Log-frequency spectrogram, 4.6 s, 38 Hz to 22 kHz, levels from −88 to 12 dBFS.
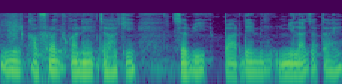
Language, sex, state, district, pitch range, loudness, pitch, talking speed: Hindi, male, Arunachal Pradesh, Papum Pare, 95-110 Hz, -19 LUFS, 105 Hz, 145 wpm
